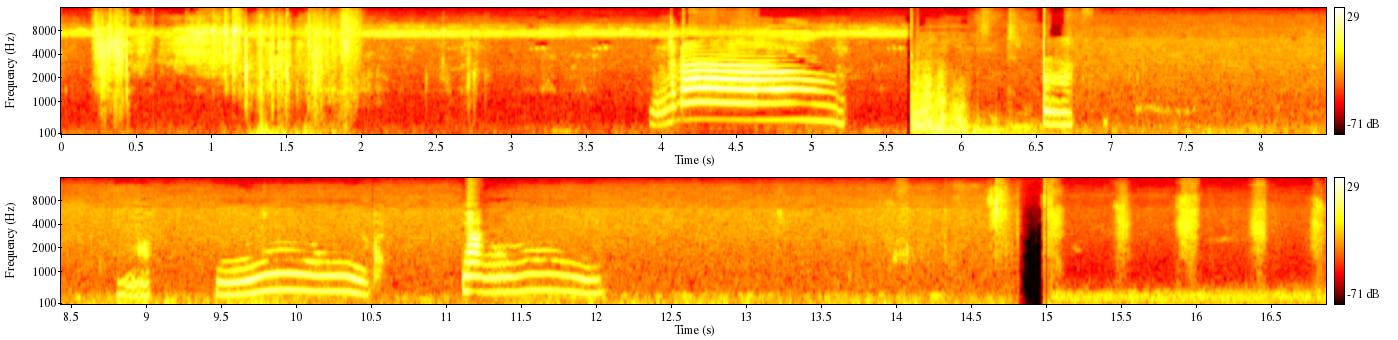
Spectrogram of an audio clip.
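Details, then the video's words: Mr Kitters, a domestic cat, meows several times: one long wavering meow, then a few shorter rising-falling meows after a loud thump, with rustling and handling noises between calls. "mr kitters the cat"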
